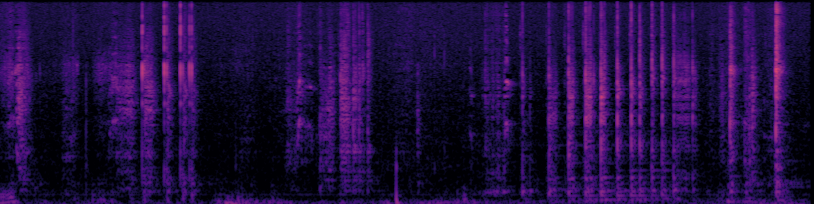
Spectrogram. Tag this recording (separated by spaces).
creak squeak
